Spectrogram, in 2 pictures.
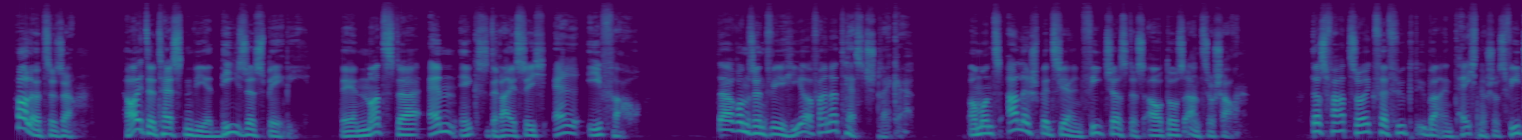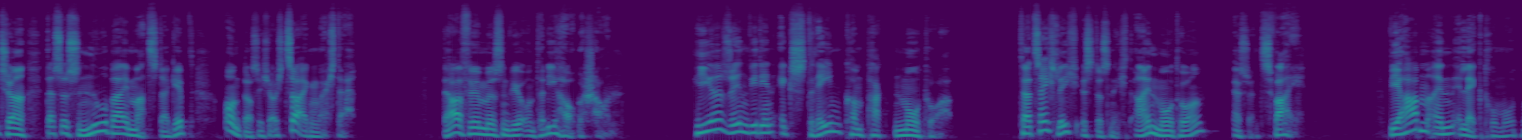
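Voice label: voiceover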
